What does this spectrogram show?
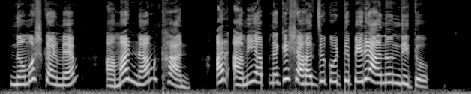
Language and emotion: Bengali, happy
